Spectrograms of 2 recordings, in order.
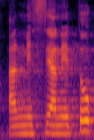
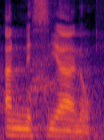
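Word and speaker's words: النسيان: Wa min dzalika an-nisyanu. Jadi bukan wa min dzalika an-nisyani, tapi wa min dzalika an-nisyanu.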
